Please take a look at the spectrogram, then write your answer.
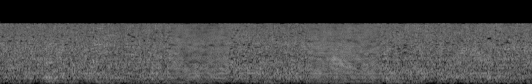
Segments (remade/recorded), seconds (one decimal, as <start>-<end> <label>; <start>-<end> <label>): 0.0-1.7 recorded; 1.7-2.3 remade; 2.3-3.1 recorded; 3.1-3.8 remade; 3.8-5.3 recorded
